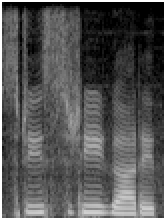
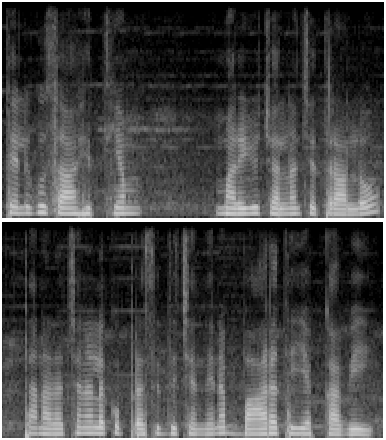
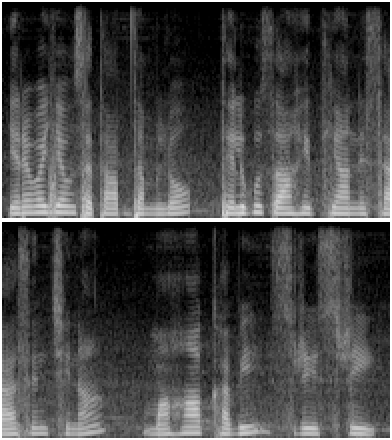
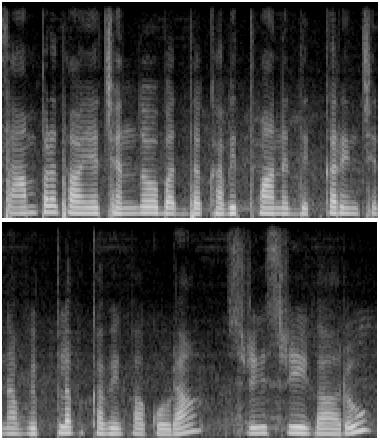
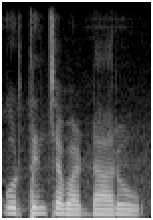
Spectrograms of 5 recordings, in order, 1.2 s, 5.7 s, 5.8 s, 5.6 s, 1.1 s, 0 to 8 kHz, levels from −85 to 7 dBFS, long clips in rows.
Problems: constant background noise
